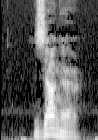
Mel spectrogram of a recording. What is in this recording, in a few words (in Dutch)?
"zanger", Dutch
